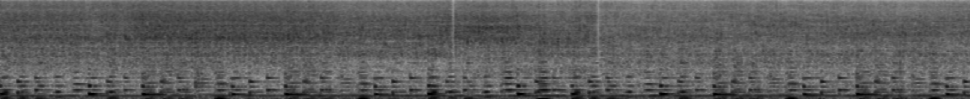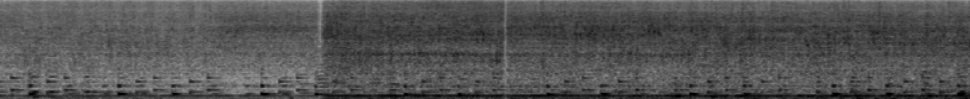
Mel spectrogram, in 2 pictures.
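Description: Chicken thighs sizzling as they fry in a stainless steel pan, under background music. The sizzle jumps suddenly louder about two-thirds of the way through.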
